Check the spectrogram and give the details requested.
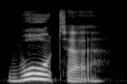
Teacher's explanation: In British English, they might say water with a very clear T. But in American English, that T turns into a soft D.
